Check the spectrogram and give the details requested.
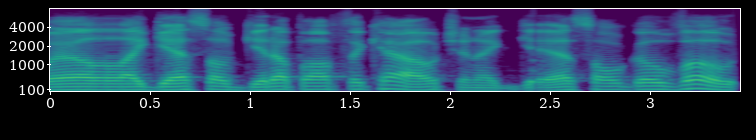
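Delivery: ordinary delivery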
